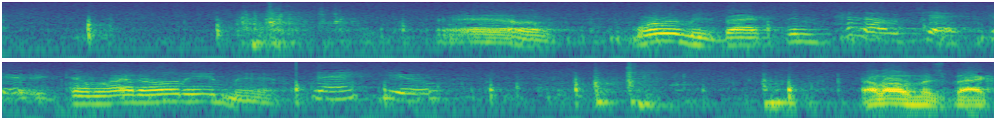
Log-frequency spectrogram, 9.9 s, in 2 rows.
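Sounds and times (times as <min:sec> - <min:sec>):
door opening: 0:01.1 - 0:01.8, 0:07.8 - 0:09.0
speech: 0:03.4 - 0:07.4, 0:09.3 - 0:09.9.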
